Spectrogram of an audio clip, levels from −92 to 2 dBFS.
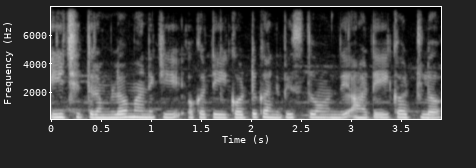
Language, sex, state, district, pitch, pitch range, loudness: Telugu, female, Andhra Pradesh, Chittoor, 220 Hz, 215-225 Hz, -14 LUFS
